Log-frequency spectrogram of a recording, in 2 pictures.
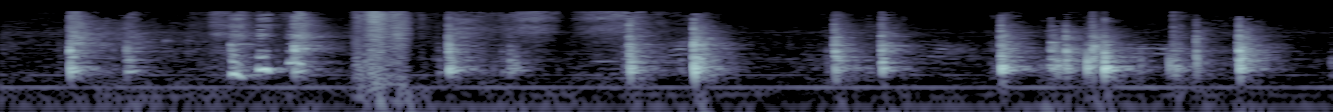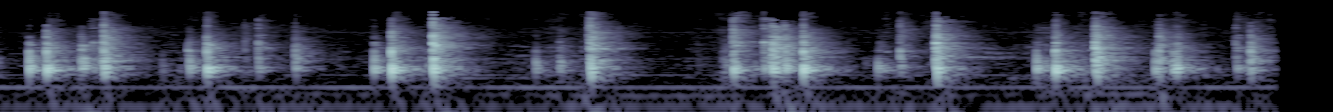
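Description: Wooden whack-a-mole cat toy clacking as its levers are worked to pop the mole pegs up and down through the holes: an irregular run of short wooden knocks, about two or three a second.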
